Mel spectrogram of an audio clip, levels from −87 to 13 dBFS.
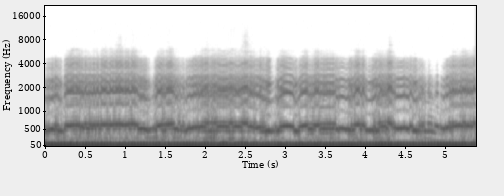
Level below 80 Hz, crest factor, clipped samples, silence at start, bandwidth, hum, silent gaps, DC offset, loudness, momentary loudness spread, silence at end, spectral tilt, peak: -20 dBFS; 12 dB; under 0.1%; 0 s; 5 kHz; none; none; under 0.1%; -21 LUFS; 1 LU; 0 s; -8.5 dB/octave; -6 dBFS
